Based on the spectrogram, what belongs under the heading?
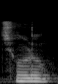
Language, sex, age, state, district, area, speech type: Hindi, male, 45-60, Madhya Pradesh, Balaghat, rural, read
